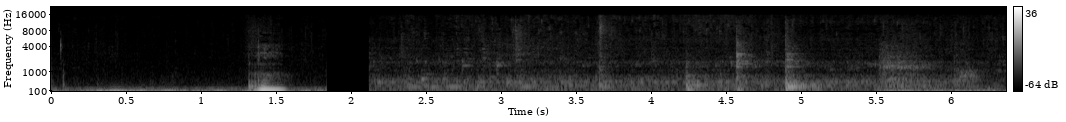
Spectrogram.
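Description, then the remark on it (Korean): Water runs steadily from a tap as a hairdresser rinses a client's hair at a sink after cutting it, splashing and rinsing, with a brief pause then continuous flowing and occasional louder splashes. No one speaks. “그러면 이제 음, 머리 좀 헹궈드리고 네.”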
